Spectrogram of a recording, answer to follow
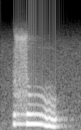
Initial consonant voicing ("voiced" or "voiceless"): voiced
